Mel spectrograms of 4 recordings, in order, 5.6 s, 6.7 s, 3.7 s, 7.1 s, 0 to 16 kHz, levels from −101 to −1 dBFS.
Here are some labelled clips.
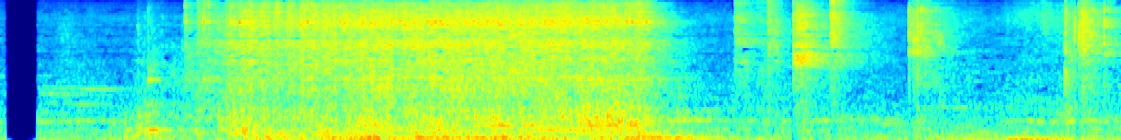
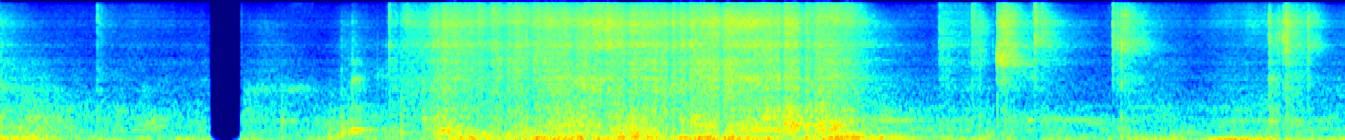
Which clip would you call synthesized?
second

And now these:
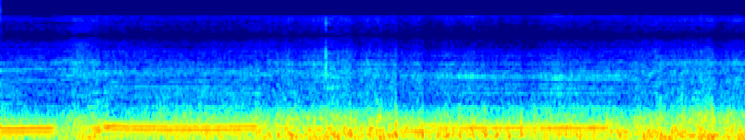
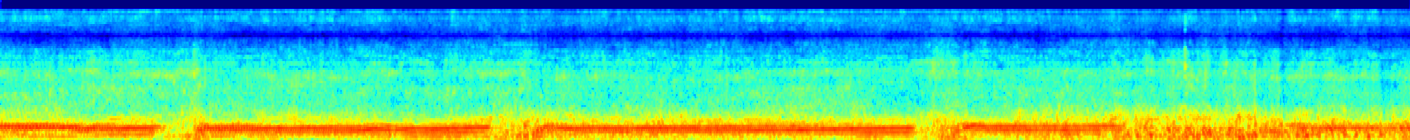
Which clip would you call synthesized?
second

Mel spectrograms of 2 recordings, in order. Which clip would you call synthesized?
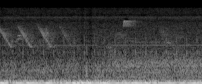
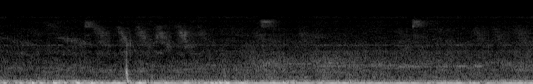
second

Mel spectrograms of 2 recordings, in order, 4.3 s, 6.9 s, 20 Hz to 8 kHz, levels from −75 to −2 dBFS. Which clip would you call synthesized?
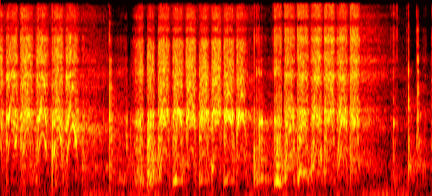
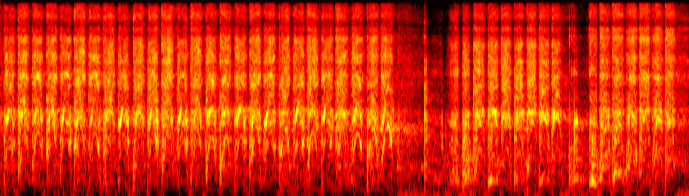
second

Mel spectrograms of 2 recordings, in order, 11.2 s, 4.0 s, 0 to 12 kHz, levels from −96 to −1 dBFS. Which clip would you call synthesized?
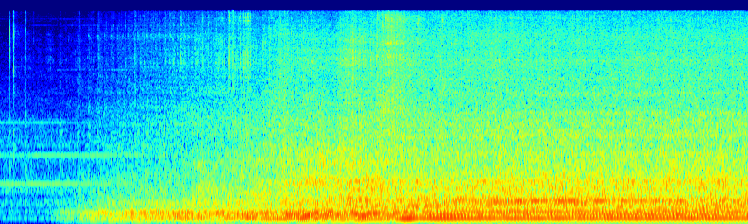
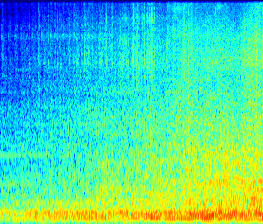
second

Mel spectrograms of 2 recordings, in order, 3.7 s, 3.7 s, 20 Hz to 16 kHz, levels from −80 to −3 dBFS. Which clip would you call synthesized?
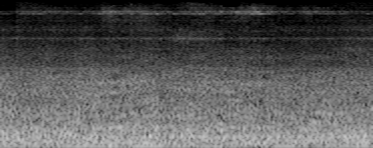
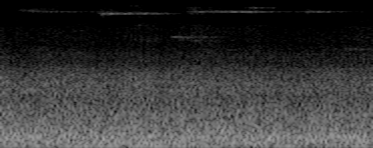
first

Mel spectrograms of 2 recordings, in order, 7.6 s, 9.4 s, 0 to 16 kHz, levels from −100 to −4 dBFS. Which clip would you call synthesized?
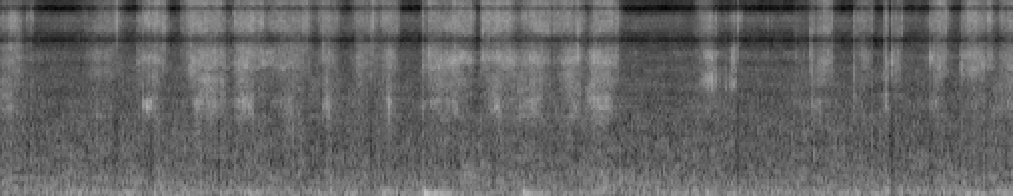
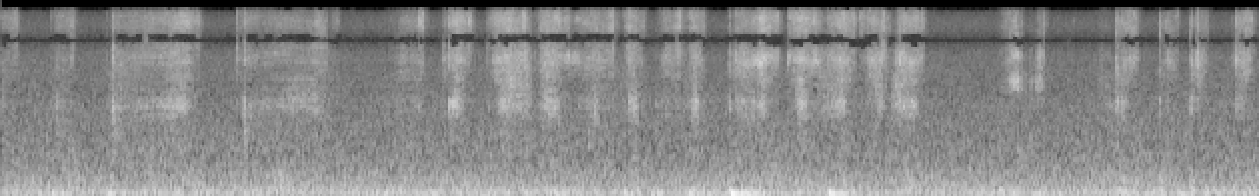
first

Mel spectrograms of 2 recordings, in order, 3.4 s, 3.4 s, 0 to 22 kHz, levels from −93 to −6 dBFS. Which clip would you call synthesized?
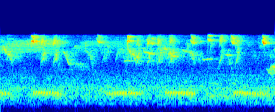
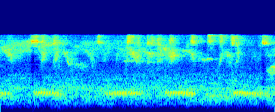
second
